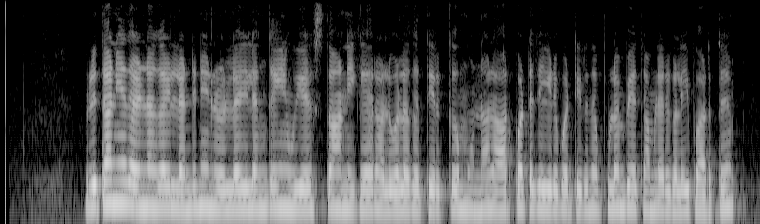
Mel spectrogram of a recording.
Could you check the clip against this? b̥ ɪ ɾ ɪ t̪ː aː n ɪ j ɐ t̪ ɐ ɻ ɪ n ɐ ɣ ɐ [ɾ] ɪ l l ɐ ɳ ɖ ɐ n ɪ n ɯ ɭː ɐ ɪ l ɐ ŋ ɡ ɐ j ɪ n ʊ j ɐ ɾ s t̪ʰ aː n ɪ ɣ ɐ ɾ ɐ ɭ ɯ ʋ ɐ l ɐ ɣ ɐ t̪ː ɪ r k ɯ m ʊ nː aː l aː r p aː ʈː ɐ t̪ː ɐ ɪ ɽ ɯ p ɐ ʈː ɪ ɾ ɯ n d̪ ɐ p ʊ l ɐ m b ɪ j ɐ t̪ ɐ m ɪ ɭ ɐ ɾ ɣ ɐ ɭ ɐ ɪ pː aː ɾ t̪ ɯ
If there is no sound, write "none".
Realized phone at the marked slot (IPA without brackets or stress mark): ɾ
